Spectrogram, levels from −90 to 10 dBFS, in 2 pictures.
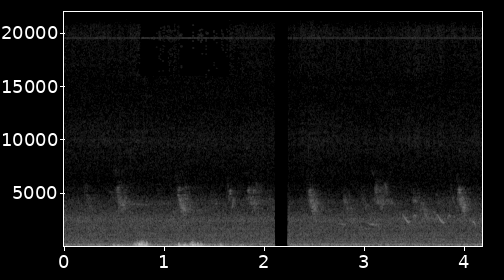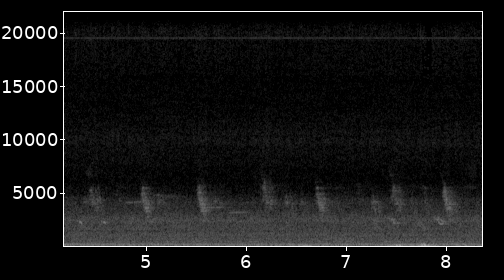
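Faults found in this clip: Audio cuts to silence at 2.10–2.24 s, about 134 ms, then resumes. Playback stall, likely player buffer underrun or blocked output thread.

Hurried audio at normal pitch, 2.24–2.36 s. Time-compressed catch-up: player cuts and cross-fades small pieces to clear the backlog, running at 2× speed.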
